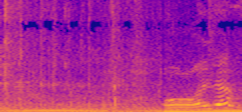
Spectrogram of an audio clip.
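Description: Small plastic wheels of a toy doll stroller rolling over a tiled floor, a steady low rumble. A child's voice starts near the end.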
